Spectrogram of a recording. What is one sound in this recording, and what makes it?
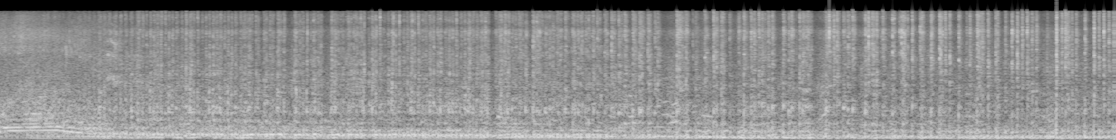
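A car engine rumbles deeply at idle close by.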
